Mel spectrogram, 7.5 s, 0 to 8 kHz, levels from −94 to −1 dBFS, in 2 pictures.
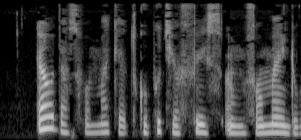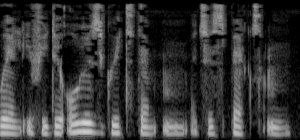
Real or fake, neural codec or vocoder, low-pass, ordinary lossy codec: real; none; 7.2 kHz; MP3, 32 kbps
